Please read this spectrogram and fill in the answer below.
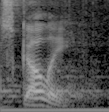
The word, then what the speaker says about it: Sculley: He approached John Sculley, which rhymes with Tully.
